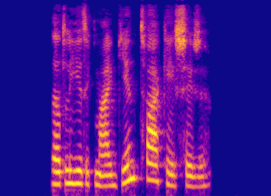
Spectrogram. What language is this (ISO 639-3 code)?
fry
